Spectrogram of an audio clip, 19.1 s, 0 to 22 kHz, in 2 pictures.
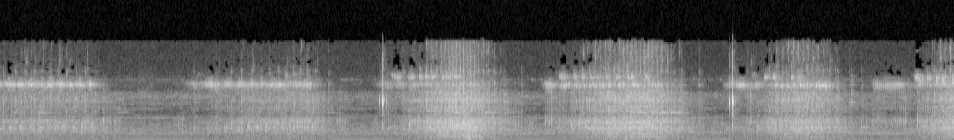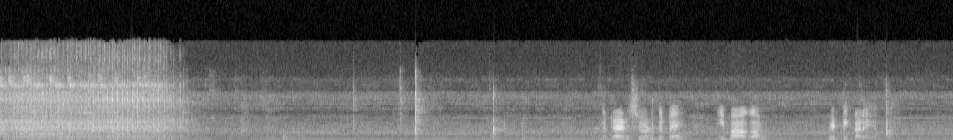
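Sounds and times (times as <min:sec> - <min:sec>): sewing machine motor humming: 0:00.0 - 0:01.2, 0:01.8 - 0:11.7
sewing machine stitching: 0:00.0 - 0:01.2, 0:01.9 - 0:11.6.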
